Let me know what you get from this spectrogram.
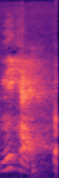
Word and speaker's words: Nike: The actual pronunciation is Nike, but it's the same word.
